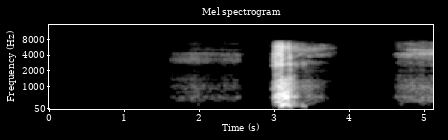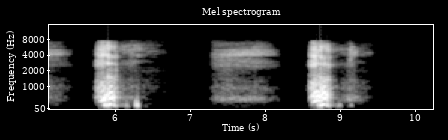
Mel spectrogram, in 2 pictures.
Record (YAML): exhalation_length: 10.2 s
exhalation_amplitude: 28458
exhalation_signal_mean_std_ratio: 0.25
survey_phase: beta (2021-08-13 to 2022-03-07)
age: 65+
gender: Male
wearing_mask: 'No'
symptom_none: true
smoker_status: Never smoked
respiratory_condition_asthma: false
respiratory_condition_other: false
recruitment_source: REACT
submission_delay: 3 days
covid_test_result: Negative
covid_test_method: RT-qPCR
influenza_a_test_result: Negative
influenza_b_test_result: Negative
